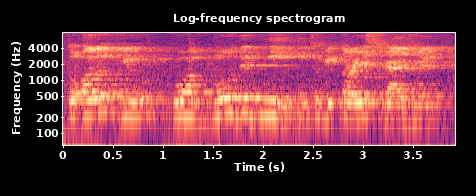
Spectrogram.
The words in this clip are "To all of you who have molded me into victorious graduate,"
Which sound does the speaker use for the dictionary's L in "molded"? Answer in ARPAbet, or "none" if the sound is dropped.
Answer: none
